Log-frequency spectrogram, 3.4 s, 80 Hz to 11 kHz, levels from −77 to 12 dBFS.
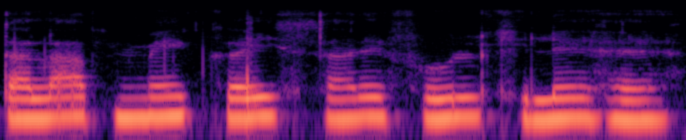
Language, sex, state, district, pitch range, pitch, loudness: Hindi, male, Assam, Kamrup Metropolitan, 170-180 Hz, 175 Hz, -16 LUFS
